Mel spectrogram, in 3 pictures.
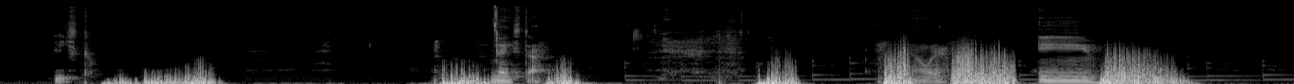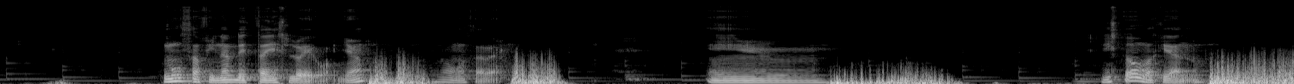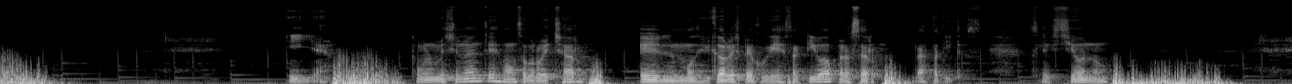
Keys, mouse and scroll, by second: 0.7 middle click, 3.0 middle click, 5.4 middle click, 7.4 a, 10.0 middle click, 13.3-16.7 middle drag, 14.1 Tab, 21.0-23.0 middle drag, 24.6-26.3 middle drag, 26.3-27.4 right drag, 26.8 Tab, 27.4 click, 27.7-29.4 middle drag, 29.0-31.0 drag, 30.9 middle click, 33.1 middle click, 33.1-35.0 drag, 35.0-38.8 right drag.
